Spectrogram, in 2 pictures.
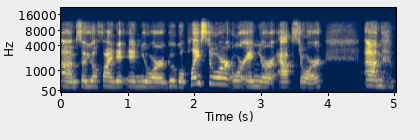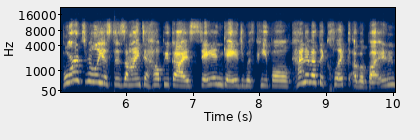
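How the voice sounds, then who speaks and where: Her speech has lively intonation and a fairly high pitch as this woman, with a plain, everyday voice, moves at a moderate pace. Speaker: app trainer. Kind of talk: tutorial.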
